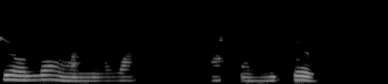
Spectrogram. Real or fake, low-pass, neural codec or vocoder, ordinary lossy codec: fake; 3.6 kHz; codec, 44.1 kHz, 7.8 kbps, DAC; none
